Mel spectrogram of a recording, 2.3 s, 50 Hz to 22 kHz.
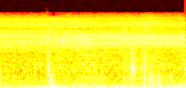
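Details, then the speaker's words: Mayfair FT-102A rim-drive tape recorder amplifier with an RCA transistor under test: constant steady hiss, no hum or rhythm, while now amplifying; noisy transistor, later swapped for a quieter one. "although it's amplifying the noise is just insane it's ridiculous"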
